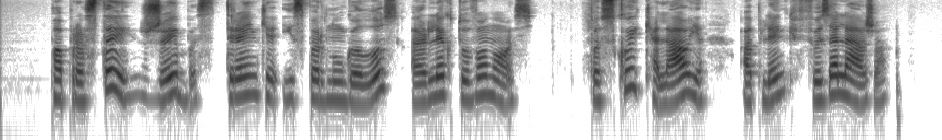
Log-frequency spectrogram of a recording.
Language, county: Lithuanian, Alytus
